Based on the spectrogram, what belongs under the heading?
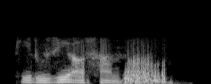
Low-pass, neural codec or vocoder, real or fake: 3.6 kHz; none; real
